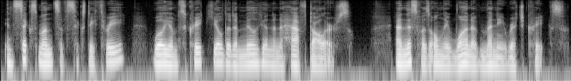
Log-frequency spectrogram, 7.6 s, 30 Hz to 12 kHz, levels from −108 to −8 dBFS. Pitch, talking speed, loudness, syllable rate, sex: 100 Hz, 190 wpm, -20 LUFS, 4.9 syllables/s, male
